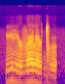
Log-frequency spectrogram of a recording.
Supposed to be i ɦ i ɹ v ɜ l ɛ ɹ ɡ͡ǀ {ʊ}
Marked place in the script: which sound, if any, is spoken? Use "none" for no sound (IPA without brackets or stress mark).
ʊ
